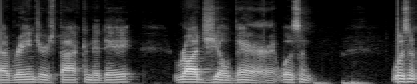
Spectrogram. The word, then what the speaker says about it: Gilbert: forward for the Rangers back in the day Rod Jil bear it wasn't wasn't Rod Gilbert right so I mean you go with uh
